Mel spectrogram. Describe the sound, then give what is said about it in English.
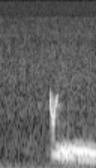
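A stomach rumbling: a faint, brief gurgling growl begins about halfway through, a short squeak followed by a low, sustained tonal groan that holds to the end. “Oh, that's my stomach. I hope you didn't hear that.”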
